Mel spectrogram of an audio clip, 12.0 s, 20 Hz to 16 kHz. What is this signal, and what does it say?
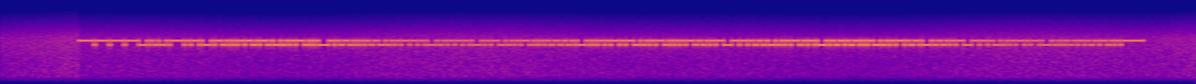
RTTY (50 baud, 450 Hz shift), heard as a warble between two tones, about 2350 Hz centre, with radio static. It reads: 37677 45242 13013 42836 48918 03226 23891 34027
